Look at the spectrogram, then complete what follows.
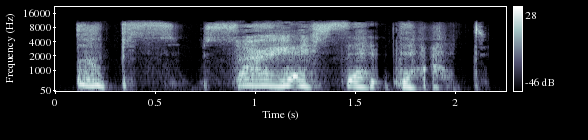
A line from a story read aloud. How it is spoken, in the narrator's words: Jonah whispers back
